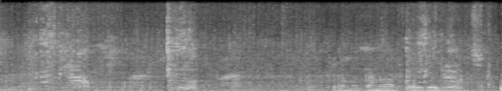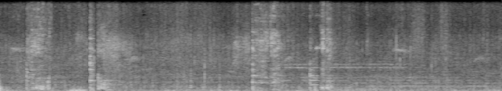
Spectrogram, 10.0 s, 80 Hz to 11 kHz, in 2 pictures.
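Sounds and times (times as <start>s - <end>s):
gravy bubbling and sizzling: 0.0s - 10.0s
spatula scraping a pan: 0.2s - 2.5s, 4.0s - 9.6s.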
